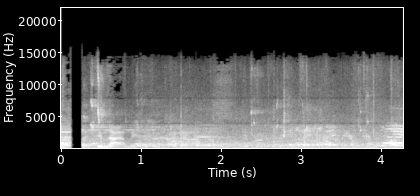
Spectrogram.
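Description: Players and spectators calling out on an outdoor football court, with a few thuds of the ball being kicked and bouncing on the hard surface. The sound cuts out briefly just after the start.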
